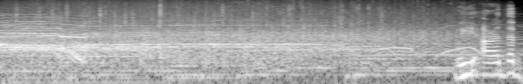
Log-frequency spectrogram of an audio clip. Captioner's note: applause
